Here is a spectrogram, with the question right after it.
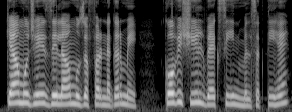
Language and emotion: Urdu, neutral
